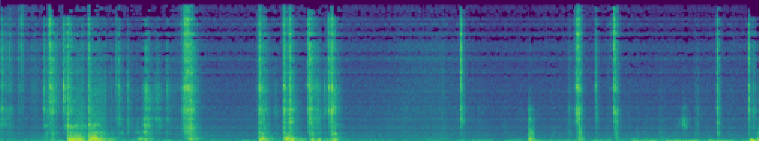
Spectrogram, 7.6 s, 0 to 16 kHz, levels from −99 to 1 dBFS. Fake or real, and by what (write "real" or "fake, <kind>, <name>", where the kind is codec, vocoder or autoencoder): fake, autoencoder, DAC-VAE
